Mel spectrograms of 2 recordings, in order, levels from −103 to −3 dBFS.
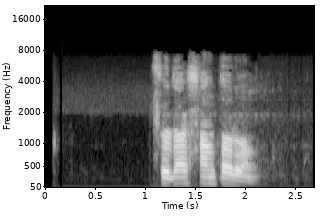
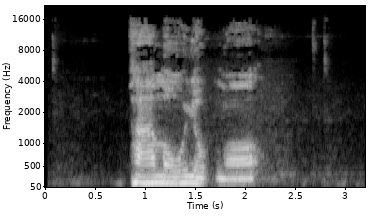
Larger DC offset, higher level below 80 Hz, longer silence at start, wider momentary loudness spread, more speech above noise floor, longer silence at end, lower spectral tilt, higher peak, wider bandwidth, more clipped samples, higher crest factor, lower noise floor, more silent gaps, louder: neither; second, -66 dBFS vs -58 dBFS; first, 1.1 s vs 0.85 s; about the same, 8 LU vs 9 LU; about the same, 45 dB vs 45 dB; second, 0.6 s vs 1.05 s; second, -3.5 dB/octave vs -6.5 dB/octave; about the same, -2 dBFS vs -4 dBFS; second, 8 kHz vs 16 kHz; neither; about the same, 18 dB vs 18 dB; second, -60 dBFS vs -64 dBFS; neither; first, -16 LUFS vs -20 LUFS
